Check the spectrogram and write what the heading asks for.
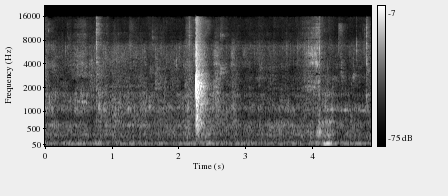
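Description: A single sharp click about two seconds in, then a soft slurp near the end as hot soup is sipped from a metal ladle.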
